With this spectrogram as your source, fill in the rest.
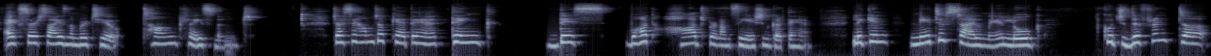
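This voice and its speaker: A young woman teaching an accent lesson, speaking deliberately and demonstrating each sound slowly. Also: fairly high pitch, a little mellow. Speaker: accent coach. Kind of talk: Hindi-English accent lesson.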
